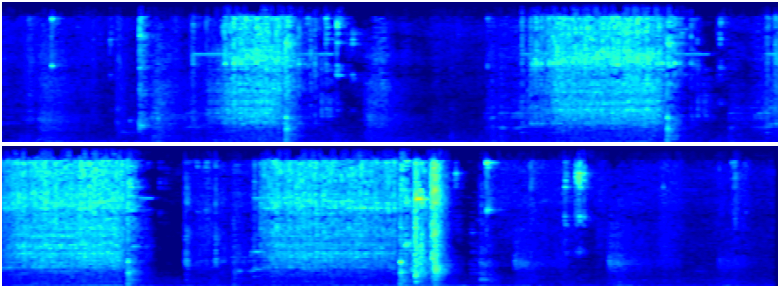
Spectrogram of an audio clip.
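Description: A sewing machine runs in several bursts of a few seconds each, stitching the turned-back margin of a beaded neckline, with a soft mechanical whir and brief pauses between runs.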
